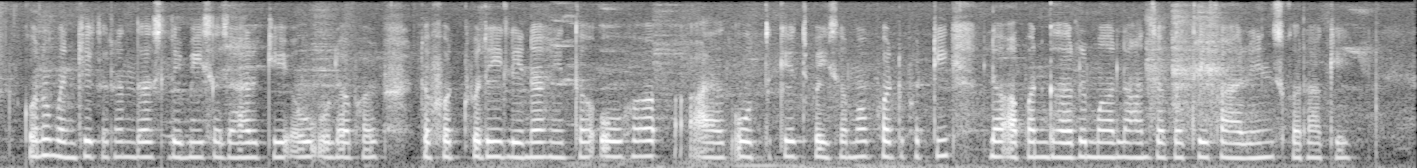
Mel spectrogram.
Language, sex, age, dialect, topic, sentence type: Chhattisgarhi, female, 18-24, Western/Budati/Khatahi, banking, statement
